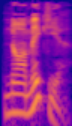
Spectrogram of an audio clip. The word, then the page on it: naumachia: British English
